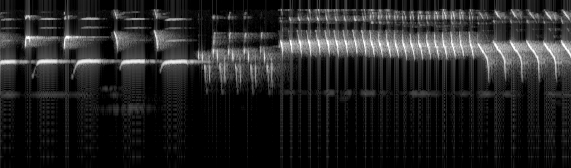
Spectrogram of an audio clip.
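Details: Gloster canary song used to train young canaries and rouse males: sliding whistled notes repeated several times, then a fast stuttering rattle and a long even high trill of rapid pulses.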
